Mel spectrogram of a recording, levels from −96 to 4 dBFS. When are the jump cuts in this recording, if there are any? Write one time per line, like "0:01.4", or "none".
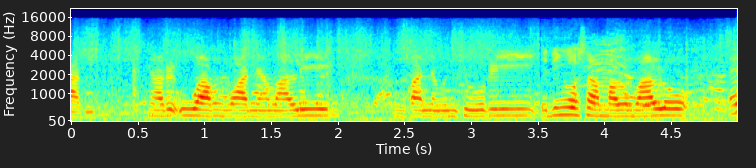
0:03.5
